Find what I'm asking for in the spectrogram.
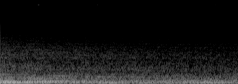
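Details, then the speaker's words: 2000 Ford Ranger 3.0L V6 with high idle: steady low rumble revving high without throttle, settling slowly; owner suspects sticking idle air control valve (later found dirty mass airflow, throttle body, IAC cleaned). "Alright, so my truck is idling super high. Just dropped a little bit."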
